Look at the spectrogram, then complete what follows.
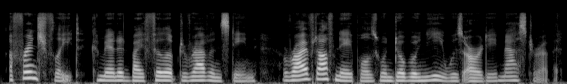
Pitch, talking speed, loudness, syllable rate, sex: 180 Hz, 190 wpm, -19 LUFS, 6.0 syllables/s, female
